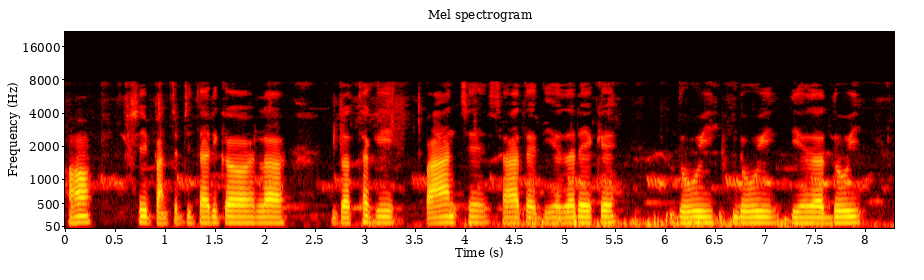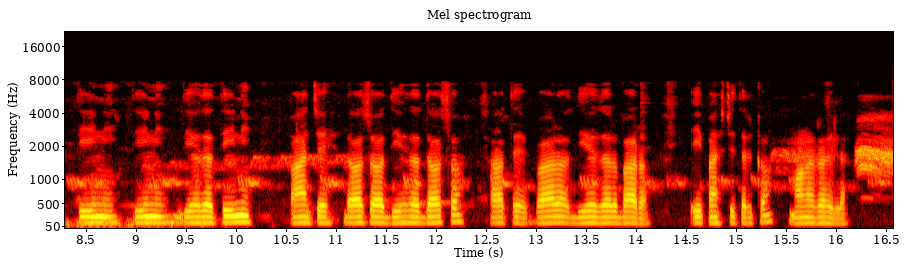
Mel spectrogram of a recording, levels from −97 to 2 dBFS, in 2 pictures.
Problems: constant background noise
